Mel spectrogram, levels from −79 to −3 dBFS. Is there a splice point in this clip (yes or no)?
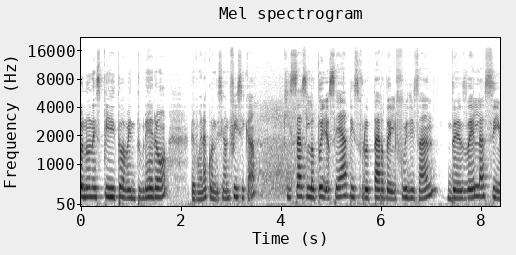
no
